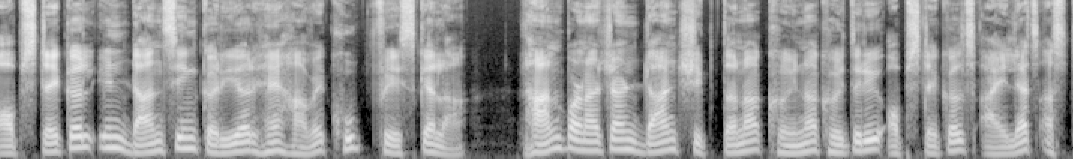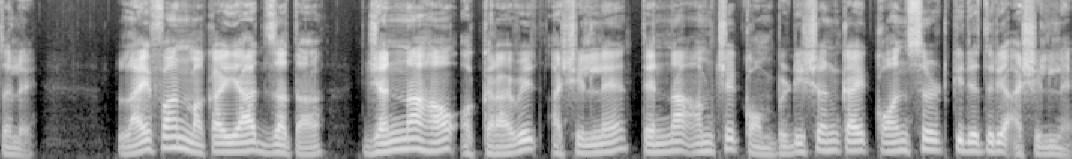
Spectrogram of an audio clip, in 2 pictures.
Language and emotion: Goan Konkani, neutral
